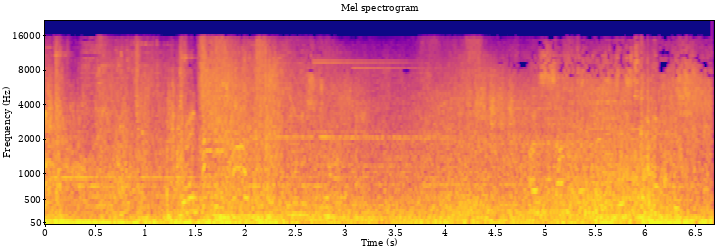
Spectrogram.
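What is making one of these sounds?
Game battle effects clash and crackle with spells and hits.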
